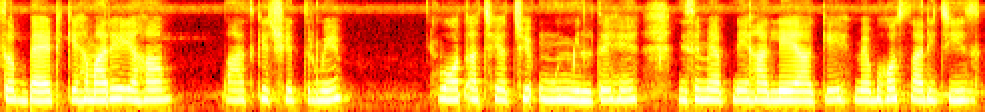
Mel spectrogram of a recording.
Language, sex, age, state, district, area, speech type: Urdu, female, 18-30, Uttar Pradesh, Mirzapur, rural, spontaneous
